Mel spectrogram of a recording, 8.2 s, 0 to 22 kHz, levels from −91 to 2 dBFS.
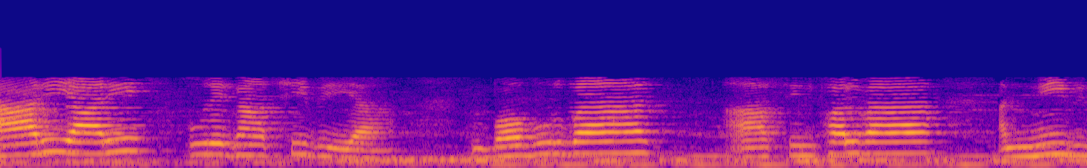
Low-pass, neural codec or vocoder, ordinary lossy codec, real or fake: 7.2 kHz; none; AAC, 16 kbps; real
